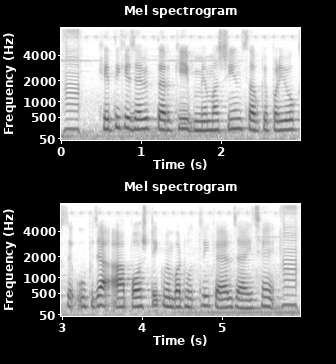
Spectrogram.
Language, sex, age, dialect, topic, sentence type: Magahi, male, 51-55, Western, agriculture, statement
